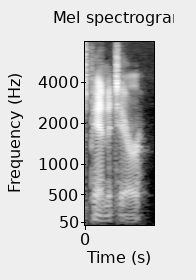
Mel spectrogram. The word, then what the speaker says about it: Panettiere: That's probably wrong of me, but it's her name, at least she pronounces Panettiere.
